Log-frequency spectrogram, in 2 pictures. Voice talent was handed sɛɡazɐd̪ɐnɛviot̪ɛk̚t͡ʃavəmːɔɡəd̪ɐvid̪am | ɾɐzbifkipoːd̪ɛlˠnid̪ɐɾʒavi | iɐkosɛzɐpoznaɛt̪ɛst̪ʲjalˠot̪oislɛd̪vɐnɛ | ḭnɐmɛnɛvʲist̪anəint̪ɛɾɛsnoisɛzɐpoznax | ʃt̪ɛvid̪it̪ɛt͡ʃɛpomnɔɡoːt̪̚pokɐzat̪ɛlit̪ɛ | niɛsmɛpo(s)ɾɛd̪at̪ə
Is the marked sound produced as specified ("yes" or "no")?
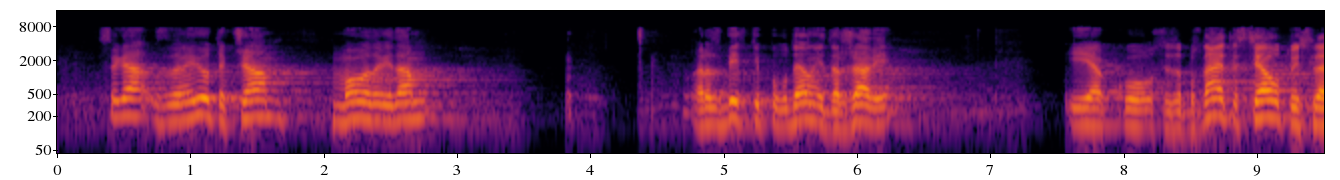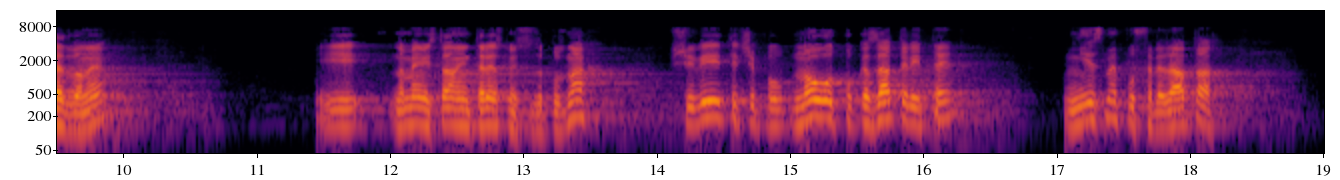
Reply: yes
